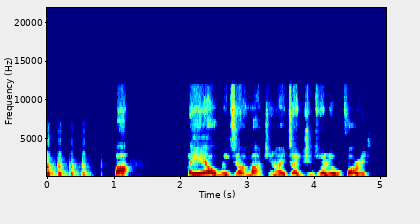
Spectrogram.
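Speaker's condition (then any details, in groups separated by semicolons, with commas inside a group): Laryngectomy for laryngeal cancer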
